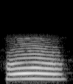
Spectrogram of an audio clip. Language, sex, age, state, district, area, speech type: Bengali, female, 30-45, West Bengal, Darjeeling, urban, conversation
